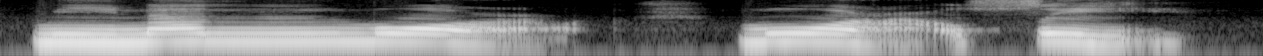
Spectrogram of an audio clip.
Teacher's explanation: ada huruf ain juga bersifat bainiyah, maka harus ada sedikit aliran suara, tidak boleh diputuskan mu'siroti, tapi harus ada aliran suaranya sedikit.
